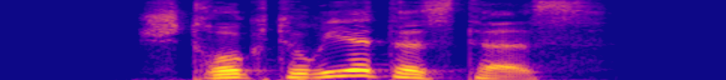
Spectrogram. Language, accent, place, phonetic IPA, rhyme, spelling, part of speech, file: German, Germany, Berlin, [ˌʃtʁʊktuˈʁiːɐ̯təstəs], -iːɐ̯təstəs, strukturiertestes, adjective, De-strukturiertestes.ogg
- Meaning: strong/mixed nominative/accusative neuter singular superlative degree of strukturiert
